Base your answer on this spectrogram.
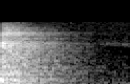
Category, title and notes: Sound effects > Other
Slowed down sample of my chair hitting on the table. Recorded with my phone.
collide, hit, impact, thud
